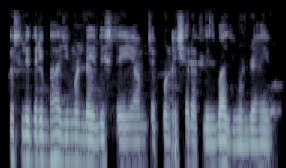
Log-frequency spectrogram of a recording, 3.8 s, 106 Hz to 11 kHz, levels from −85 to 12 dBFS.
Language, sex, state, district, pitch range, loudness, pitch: Marathi, male, Maharashtra, Pune, 110-130 Hz, -23 LUFS, 115 Hz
